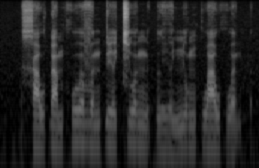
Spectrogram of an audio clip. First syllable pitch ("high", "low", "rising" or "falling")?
rising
